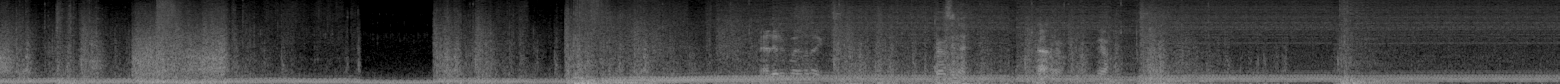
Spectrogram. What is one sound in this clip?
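Tyres crunch and bump over rocks and grass.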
